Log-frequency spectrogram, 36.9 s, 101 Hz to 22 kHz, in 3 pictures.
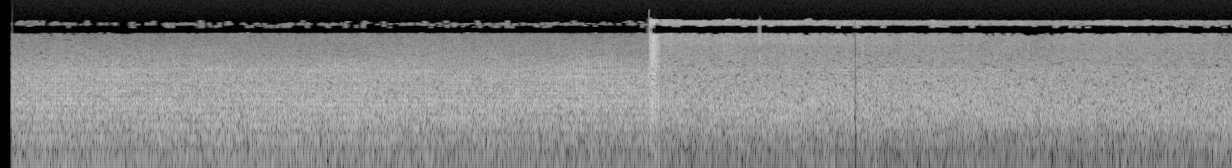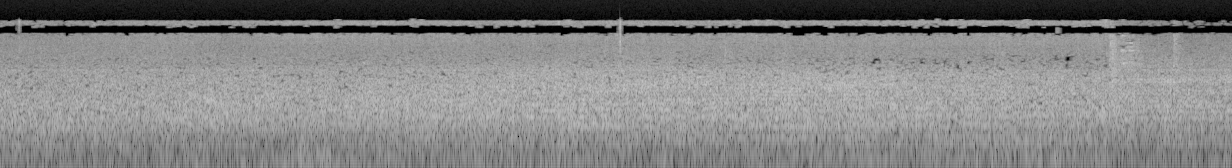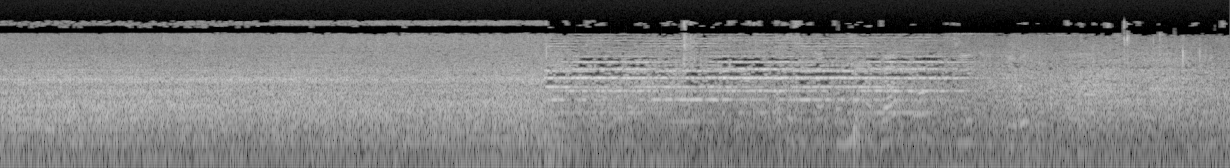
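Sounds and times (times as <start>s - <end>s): fire burning with rushing noise: 0.1s - 36.9s
fire snapping: 5.8s - 30.1s.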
